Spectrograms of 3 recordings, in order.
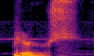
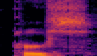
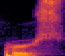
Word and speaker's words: Peirce: But the other thing too is Pierce or Pierce. It's Pierce. Purse. Peirce. Thank you. Yeah. It's such a strange pronunciation. It's not intuitive at all.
